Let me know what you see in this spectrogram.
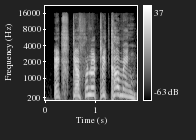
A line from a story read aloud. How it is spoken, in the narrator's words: said Zahariel through gritted teeth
